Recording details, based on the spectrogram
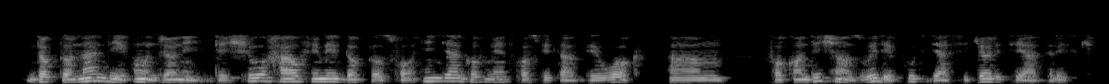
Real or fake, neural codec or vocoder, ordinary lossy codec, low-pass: real; none; AAC, 16 kbps; 7.2 kHz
